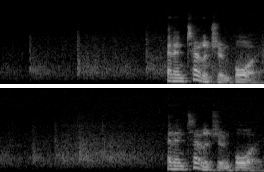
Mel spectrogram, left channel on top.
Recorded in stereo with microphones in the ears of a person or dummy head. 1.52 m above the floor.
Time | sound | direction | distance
1.7 | a man speaking | 75° left (ahead or behind) | 0.7 m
